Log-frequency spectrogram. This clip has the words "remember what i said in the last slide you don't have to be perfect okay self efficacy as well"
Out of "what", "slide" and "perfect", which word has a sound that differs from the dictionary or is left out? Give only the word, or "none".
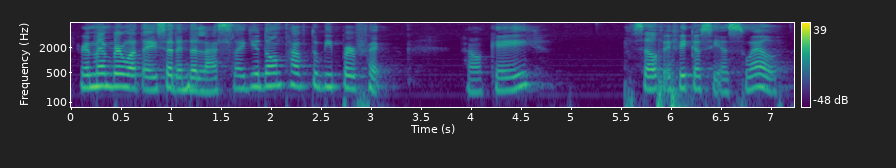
none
